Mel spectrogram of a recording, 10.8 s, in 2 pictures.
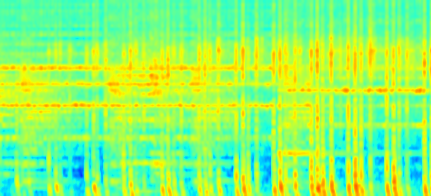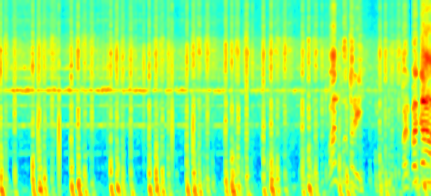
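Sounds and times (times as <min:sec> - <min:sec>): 
horses galloping: 0:00.0 - 0:10.7.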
